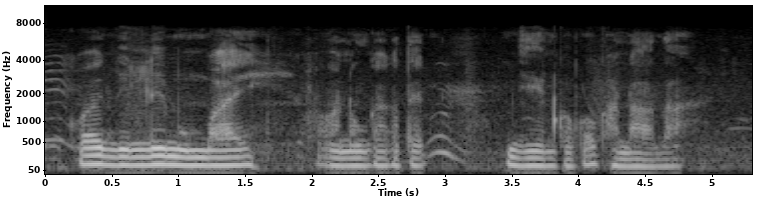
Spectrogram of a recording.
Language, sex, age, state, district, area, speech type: Santali, male, 45-60, West Bengal, Bankura, rural, spontaneous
